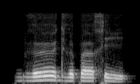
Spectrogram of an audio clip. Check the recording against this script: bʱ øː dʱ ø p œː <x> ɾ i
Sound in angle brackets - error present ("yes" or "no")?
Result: no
